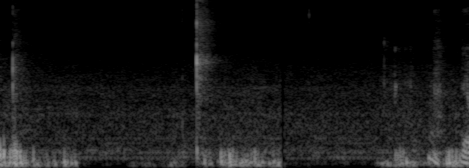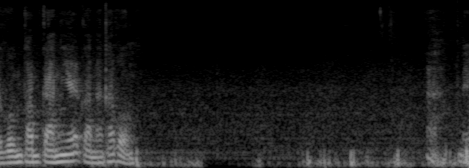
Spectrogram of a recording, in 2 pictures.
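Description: A small plastic power adapter clicks and rattles as it is handled.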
